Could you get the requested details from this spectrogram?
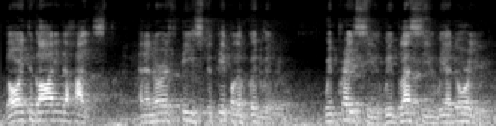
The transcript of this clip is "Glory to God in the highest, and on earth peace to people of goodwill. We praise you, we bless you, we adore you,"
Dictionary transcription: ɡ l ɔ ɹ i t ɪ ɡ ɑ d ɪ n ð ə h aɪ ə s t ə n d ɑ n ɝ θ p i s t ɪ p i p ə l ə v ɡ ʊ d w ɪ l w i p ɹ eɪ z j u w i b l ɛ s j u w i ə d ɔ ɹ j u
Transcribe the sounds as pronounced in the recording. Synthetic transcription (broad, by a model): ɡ l ɔ ɹ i t ɪ ɡ ɑ d ɪ n ð ə h aɪ ə s t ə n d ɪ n ɝ θ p i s t ɪ p i p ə l ə v ɡ ʊ d w ɪ l w i p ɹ eɪ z j u w i b l ɛ s j u w i ə d ɔ ɹ j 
